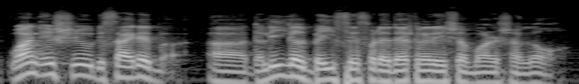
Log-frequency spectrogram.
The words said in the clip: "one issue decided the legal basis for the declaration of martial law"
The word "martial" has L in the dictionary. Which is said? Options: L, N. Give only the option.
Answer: N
